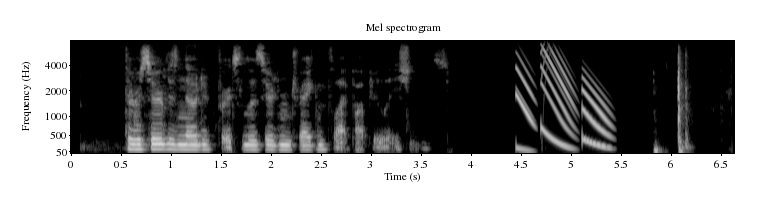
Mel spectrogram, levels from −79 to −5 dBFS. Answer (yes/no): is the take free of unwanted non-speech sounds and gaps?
no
